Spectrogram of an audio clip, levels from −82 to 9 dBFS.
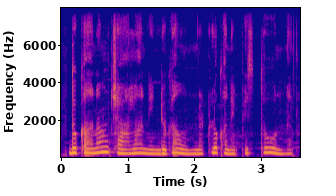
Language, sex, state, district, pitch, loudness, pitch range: Telugu, female, Telangana, Hyderabad, 225 Hz, -17 LUFS, 210-250 Hz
